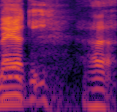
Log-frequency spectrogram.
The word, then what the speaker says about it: Carnegie: You go to Carnegie Steel, and when Frick was running Carnegie. Carnegie, yes, you got to say it right, Carnegie Steel.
